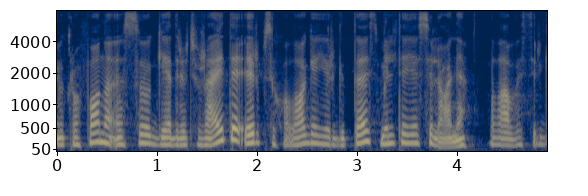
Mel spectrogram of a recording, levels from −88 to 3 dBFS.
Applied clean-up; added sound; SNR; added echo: none; none; none; none.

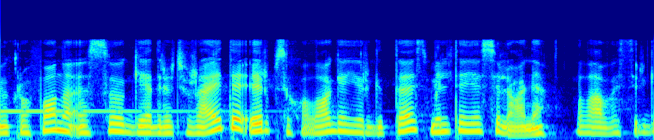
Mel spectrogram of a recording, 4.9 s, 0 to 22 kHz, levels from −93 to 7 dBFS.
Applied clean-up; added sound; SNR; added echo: none; Keyboard (musical); 19 dB; none.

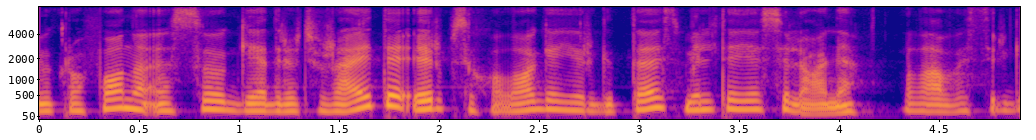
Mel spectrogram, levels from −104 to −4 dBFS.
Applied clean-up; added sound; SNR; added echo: neural mask model DeepFilterNet 3.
